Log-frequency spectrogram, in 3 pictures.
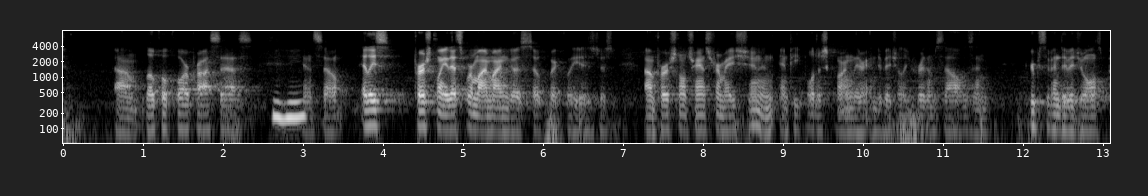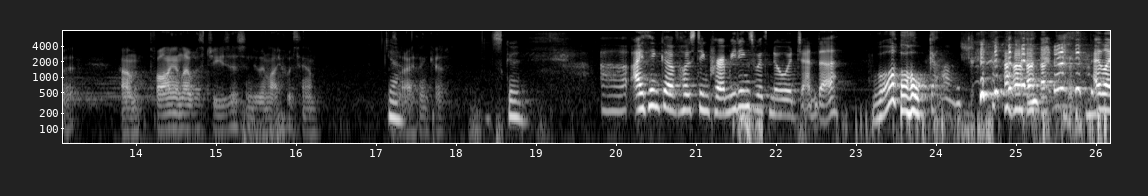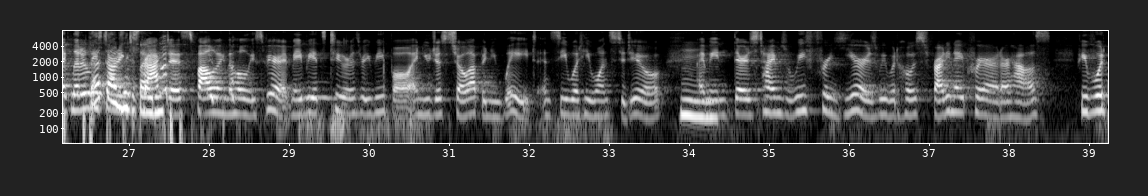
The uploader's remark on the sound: Live Studio Audience! At Metro Division Young Adult Retreat. We sat down with the attendees of Metropolitan Division's Young Adult Retreat.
